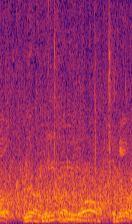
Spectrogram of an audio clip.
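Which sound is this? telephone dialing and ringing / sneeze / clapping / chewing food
clapping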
